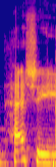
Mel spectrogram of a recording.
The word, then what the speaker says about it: Pesce: In my honored tradition of mispronouncing my guests' names, I did say Pesce at the top of the show. It's actually Gene Pesce.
